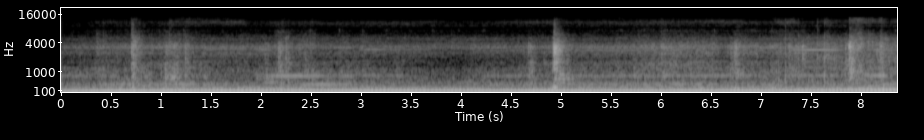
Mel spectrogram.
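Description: Hitachi mini excavator's diesel engine running steadily with a low drone while it digs, with a few sharp clanks and knocks from the working arm and bucket, the sharpest about five seconds in.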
